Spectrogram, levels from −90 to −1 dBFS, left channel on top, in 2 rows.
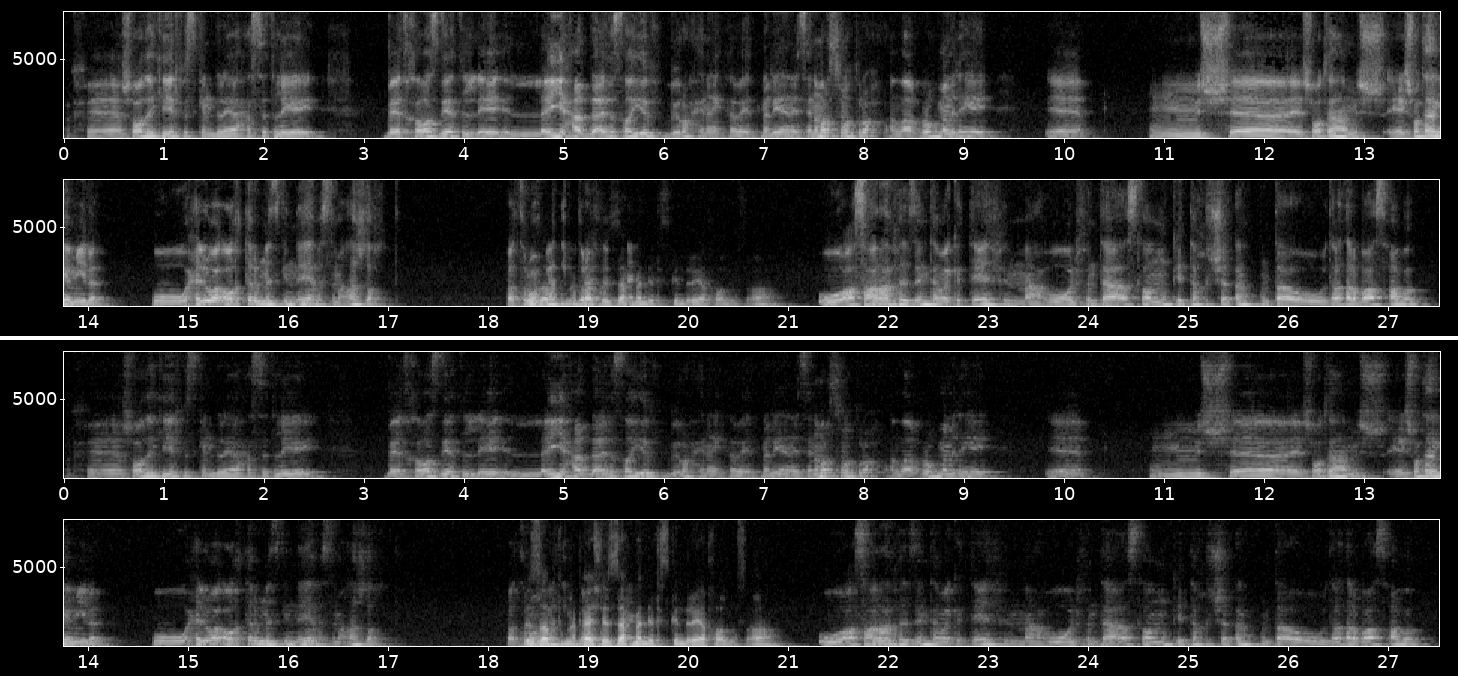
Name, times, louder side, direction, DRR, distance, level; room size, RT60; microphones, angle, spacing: voice 1, 0.1-2.5 3.2-9.3 9.8-10.2 10.8-14.2 14.6-16.9 18.2-19.1 21.3-27.3, left 4 dB, 85° left, 0.6 m, -31 dB
voice 2, 18.4-20.9, right 6 dB, 50° right, 0.3 m, -28 dB
9.9 x 3.9 x 3.2 m
head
